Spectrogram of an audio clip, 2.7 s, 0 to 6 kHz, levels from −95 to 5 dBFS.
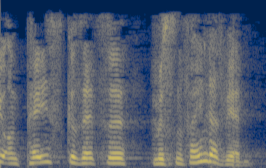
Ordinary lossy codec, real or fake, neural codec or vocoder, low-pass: AAC, 24 kbps; real; none; 5.4 kHz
